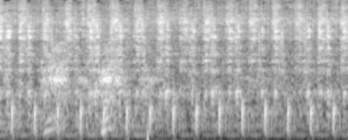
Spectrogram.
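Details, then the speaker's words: New homemade Stirling engine on its first run, bench-mounted: fast, even thumping about nine beats a second with the frame rattling each beat, wobbling the whole bench; builder thinks the flywheel needs a counterbalance or a stronger brace. Unbalanced flywheel vibration. "I probably need a counter balance on the um my wheel there but yeah it's really wobbling it's wobbling the whole bench"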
